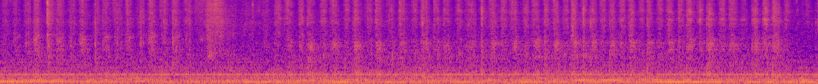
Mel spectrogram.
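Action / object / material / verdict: scrape / bar of soap / soap / none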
